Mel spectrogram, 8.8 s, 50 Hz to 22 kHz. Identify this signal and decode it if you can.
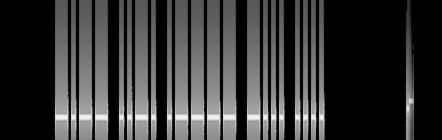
Morse code, heard as a keyed tone, about 15 wpm, 700 Hz. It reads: YF1BH
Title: Code Groups - 5 Letter:Numbers - 15wpm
